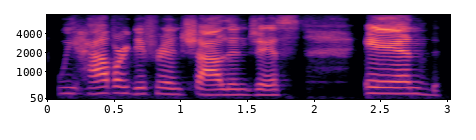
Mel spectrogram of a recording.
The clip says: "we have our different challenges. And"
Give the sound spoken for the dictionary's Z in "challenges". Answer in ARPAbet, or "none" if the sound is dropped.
S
